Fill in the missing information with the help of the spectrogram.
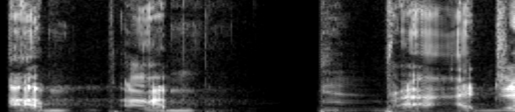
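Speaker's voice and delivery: high, strained growly monster voice. Pretend. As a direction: attempt a silly energy-drink monster. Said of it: "What the fuck was that?".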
